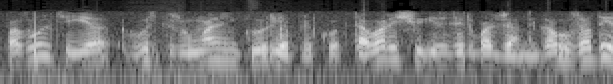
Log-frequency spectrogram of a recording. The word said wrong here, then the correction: Гулузаде: если не ошибаюсь, да? Правильно сказал? – Да, ну, немножко вы выговорили именно с московским, я бы так сказал, акцентом. Вафа Мирзович Гулузаде, правильно? – Ну, ради бога, извините, пожалуйста, не хотел обидеть.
